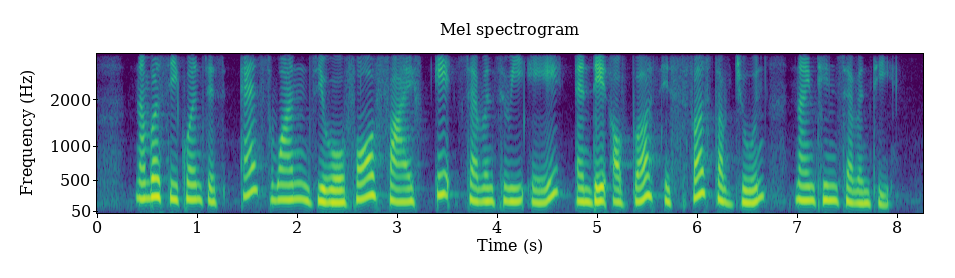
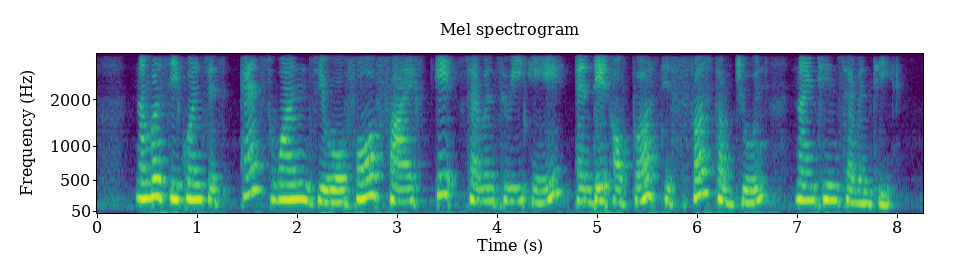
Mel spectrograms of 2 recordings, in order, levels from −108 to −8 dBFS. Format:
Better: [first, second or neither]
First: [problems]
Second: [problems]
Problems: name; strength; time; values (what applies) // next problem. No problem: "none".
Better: first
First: none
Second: room echo; dies away in 0.2 s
